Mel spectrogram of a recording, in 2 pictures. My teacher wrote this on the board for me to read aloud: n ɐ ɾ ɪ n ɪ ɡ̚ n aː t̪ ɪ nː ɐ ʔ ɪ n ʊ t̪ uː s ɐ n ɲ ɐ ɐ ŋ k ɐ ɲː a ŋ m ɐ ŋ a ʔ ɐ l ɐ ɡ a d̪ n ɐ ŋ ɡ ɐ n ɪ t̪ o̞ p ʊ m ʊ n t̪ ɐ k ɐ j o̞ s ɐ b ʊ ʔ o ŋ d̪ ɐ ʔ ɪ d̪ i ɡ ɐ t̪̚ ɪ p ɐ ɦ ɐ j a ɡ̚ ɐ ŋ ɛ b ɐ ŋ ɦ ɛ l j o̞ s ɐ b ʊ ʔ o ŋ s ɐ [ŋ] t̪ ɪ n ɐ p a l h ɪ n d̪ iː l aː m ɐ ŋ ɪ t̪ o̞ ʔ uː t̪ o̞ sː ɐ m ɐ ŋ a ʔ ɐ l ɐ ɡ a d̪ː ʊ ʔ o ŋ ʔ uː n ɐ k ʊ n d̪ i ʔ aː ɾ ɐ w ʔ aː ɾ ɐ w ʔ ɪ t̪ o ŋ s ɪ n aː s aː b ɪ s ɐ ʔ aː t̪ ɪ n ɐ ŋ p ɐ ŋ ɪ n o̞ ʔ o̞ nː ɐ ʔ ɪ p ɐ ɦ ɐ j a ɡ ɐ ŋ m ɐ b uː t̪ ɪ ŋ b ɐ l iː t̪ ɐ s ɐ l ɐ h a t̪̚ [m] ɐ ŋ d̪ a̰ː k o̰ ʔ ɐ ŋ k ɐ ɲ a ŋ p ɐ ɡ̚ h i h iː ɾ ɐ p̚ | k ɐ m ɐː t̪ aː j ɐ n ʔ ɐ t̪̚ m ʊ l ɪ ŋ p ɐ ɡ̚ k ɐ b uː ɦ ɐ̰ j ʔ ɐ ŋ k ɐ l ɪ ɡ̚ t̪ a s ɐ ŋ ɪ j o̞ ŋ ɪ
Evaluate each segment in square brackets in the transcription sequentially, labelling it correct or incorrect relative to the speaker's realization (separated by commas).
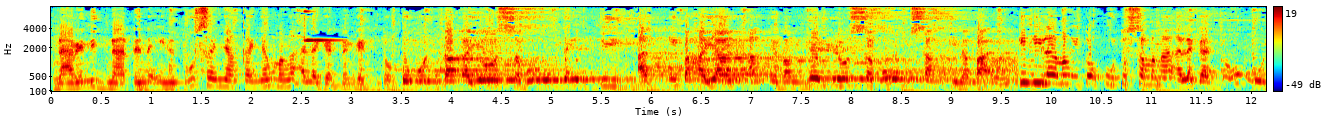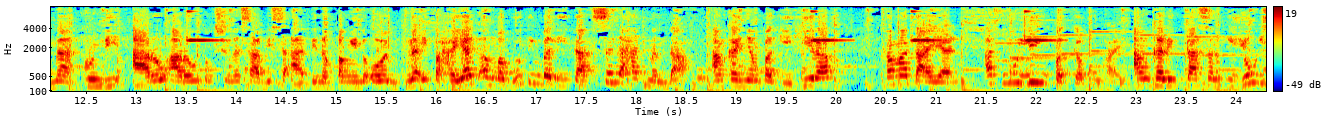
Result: correct, incorrect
